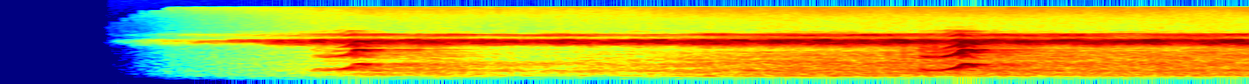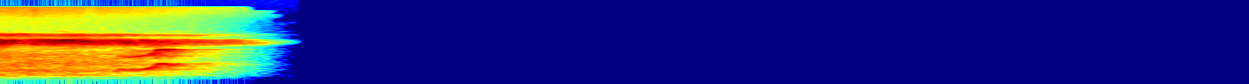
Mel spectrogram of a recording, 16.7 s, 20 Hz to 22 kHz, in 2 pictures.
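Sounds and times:
female Tawny Owl mauritanica call: 1.6s - 9.9s.

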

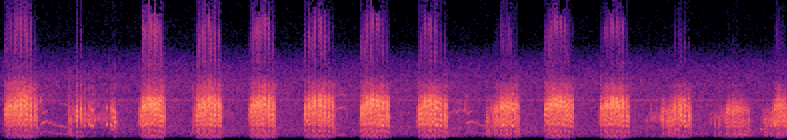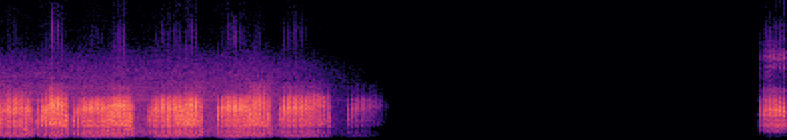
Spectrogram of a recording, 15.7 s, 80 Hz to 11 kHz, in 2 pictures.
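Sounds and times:
female common pochards giving rasping calls: 0.0s - 11.7s.

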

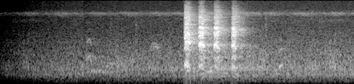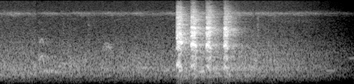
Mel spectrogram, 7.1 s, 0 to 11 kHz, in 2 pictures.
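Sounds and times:
Little Bittern alarm call: 1.8s - 2.6s, 5.3s - 6.1s.

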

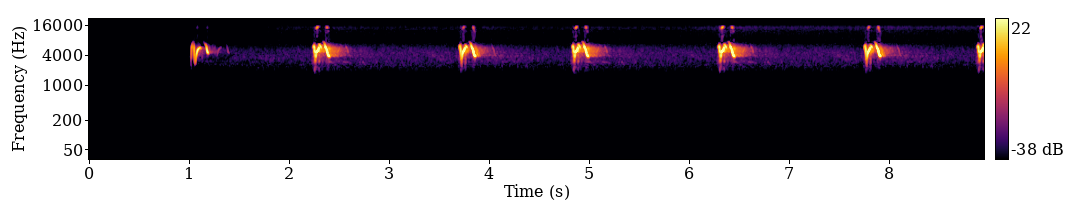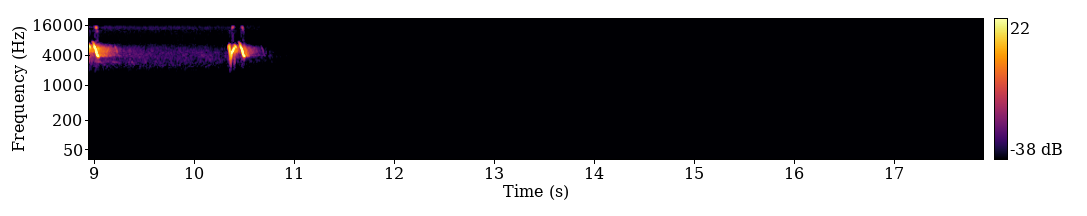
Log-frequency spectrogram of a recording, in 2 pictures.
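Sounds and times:
Greenish Warbler calls: 1.0s - 1.4s, 2.2s - 2.8s, 3.6s - 5.4s, 6.2s - 6.9s, 7.6s - 10.6s.

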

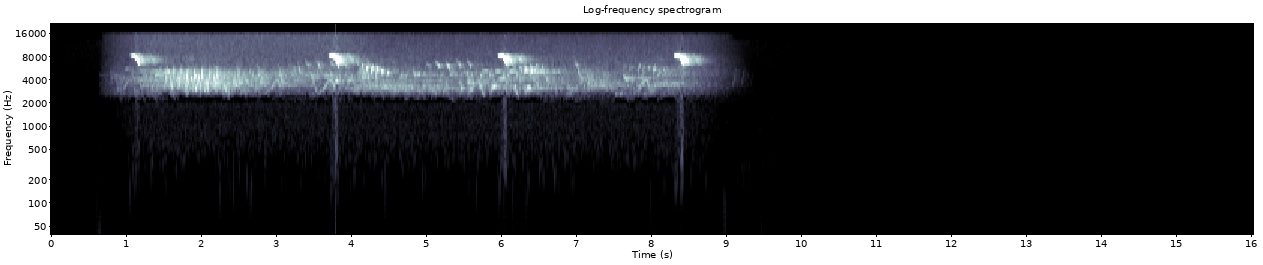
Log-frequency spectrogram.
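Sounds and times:
rock bunting calls: 0.9s - 8.9s.

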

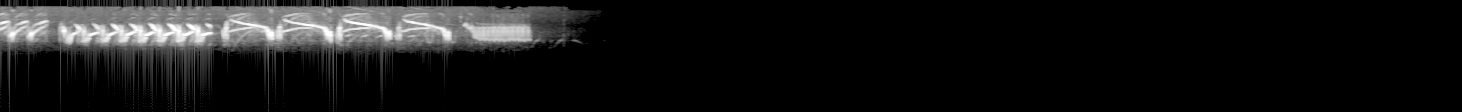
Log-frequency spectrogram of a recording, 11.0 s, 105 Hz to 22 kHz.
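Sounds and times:
Red-throated Pipit singing thin high downward-sliding whistles: 0.0s - 4.1s.

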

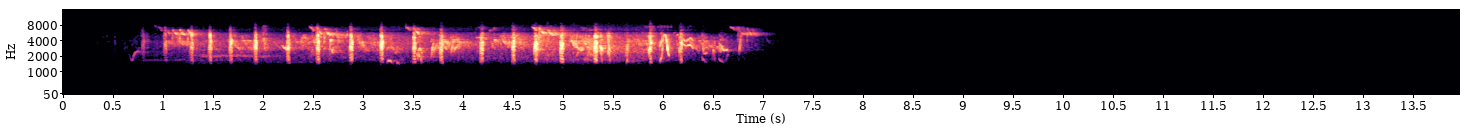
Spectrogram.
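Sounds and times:
Cyprus Wheatear calls: 0.5s - 7.1s.

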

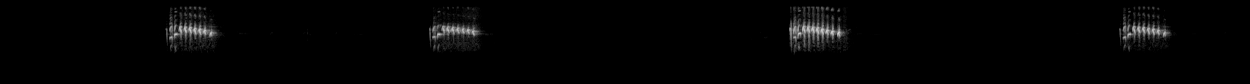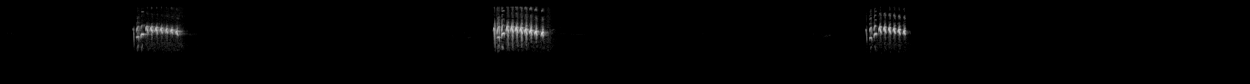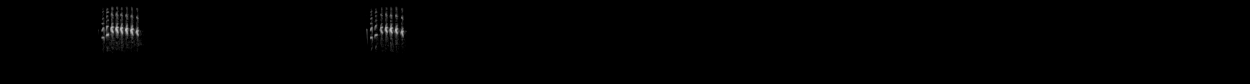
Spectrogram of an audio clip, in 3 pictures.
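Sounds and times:
Redfronted Serin calls: 1.2s - 19.9s, 20.6s - 21.6s, 26.0s - 26.5s, 27.9s - 29.1s.

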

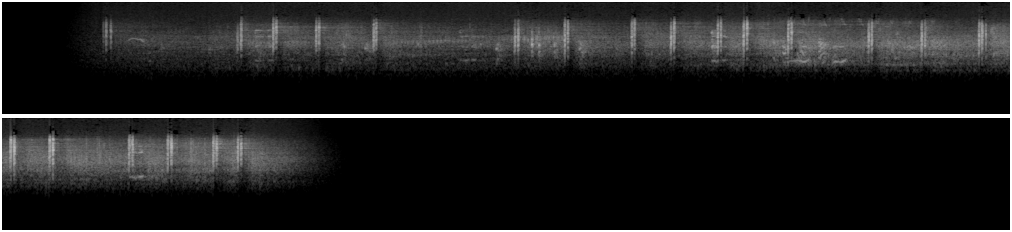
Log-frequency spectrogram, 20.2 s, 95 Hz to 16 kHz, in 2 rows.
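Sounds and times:
Moustached Warbler calls: 1.0s - 13.1s.

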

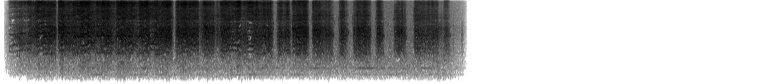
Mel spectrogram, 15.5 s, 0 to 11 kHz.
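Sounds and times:
reed warbler nestling: 0.2s - 9.2s.

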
